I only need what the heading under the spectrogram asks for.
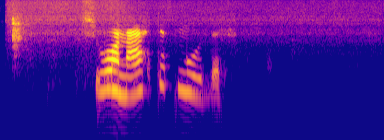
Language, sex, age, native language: Icelandic, female, 10, Icelandic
